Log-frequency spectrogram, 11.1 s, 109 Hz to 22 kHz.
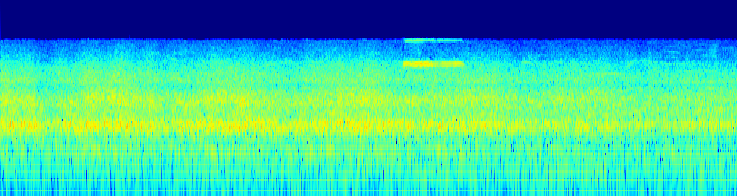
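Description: A Green Bay Packers stadium crowd at a 2008 NFL game against the Lions keeps up a loud, continuous roar of cheering, with broadcast commentary running over it throughout.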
